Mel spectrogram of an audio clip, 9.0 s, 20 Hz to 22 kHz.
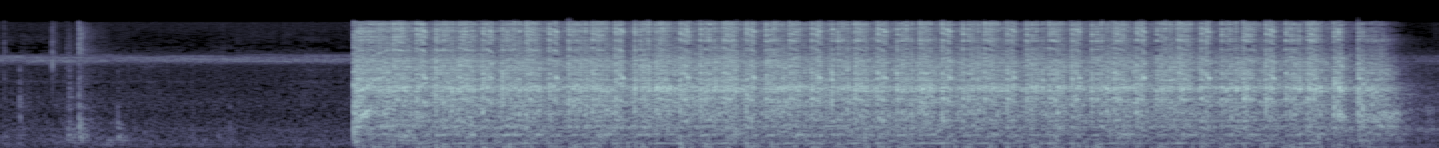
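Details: Kawasaki Bayou 400 ATV started after replacing the broken plastic oil pump drive gear, with the oil filter left off to confirm pumping. It catches at once and settles into a steady, even idle with no knocks; the pump is pumping well.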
